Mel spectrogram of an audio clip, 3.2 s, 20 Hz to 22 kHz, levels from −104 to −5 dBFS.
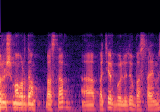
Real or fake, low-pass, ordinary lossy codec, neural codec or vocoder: fake; 7.2 kHz; Opus, 24 kbps; codec, 16 kHz, 16 kbps, FreqCodec, larger model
